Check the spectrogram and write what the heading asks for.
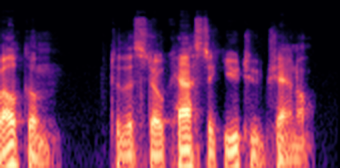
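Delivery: very slow ASMR voice. Saying the channel welcome line when asked to: very slow ASMR voice. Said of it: "Can you say it very slowly?".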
